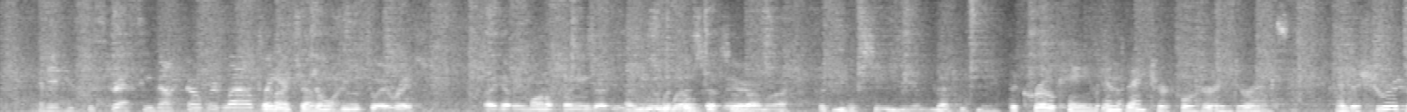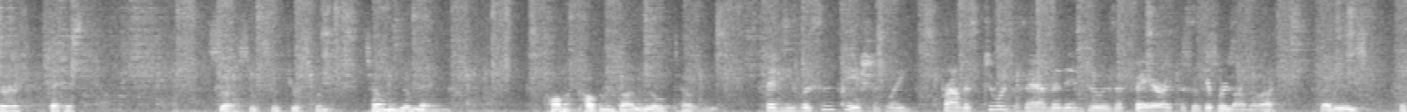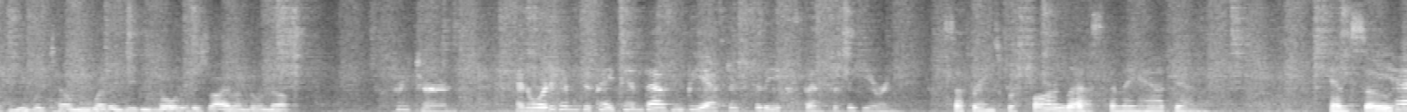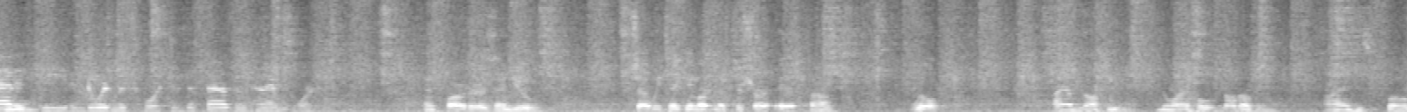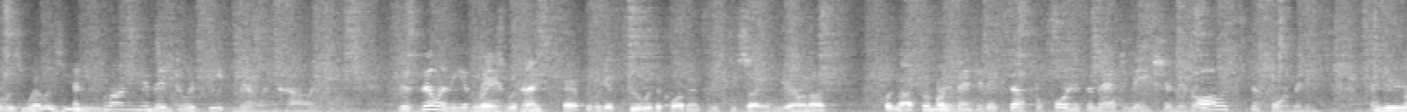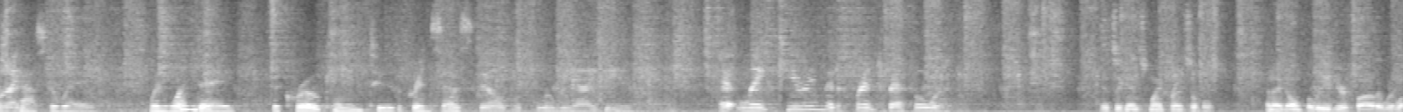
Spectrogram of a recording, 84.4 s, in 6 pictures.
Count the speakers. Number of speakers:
4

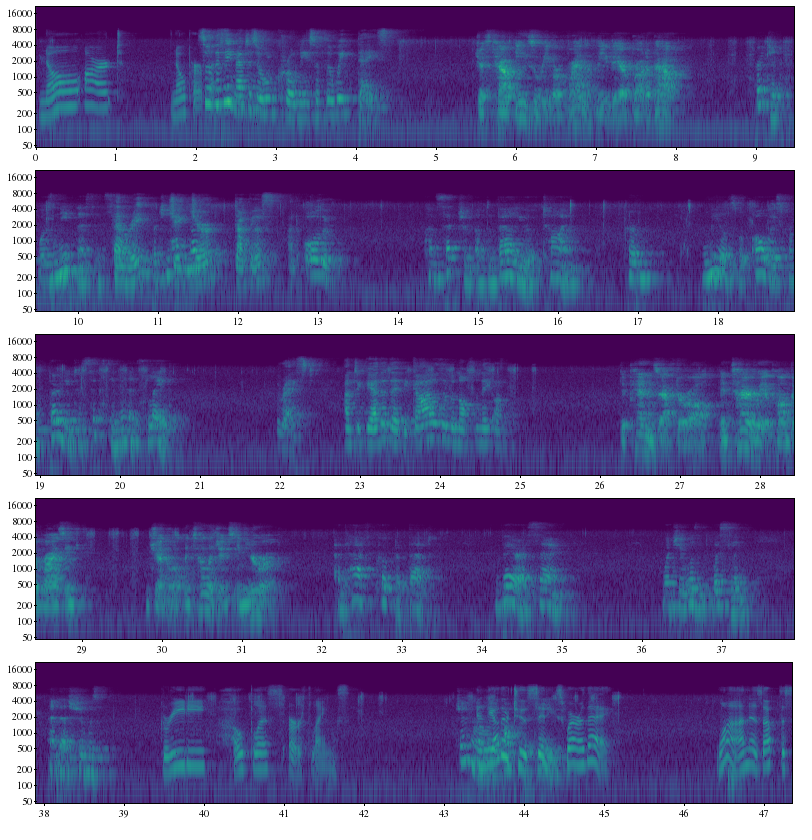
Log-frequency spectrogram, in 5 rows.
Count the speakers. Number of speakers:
4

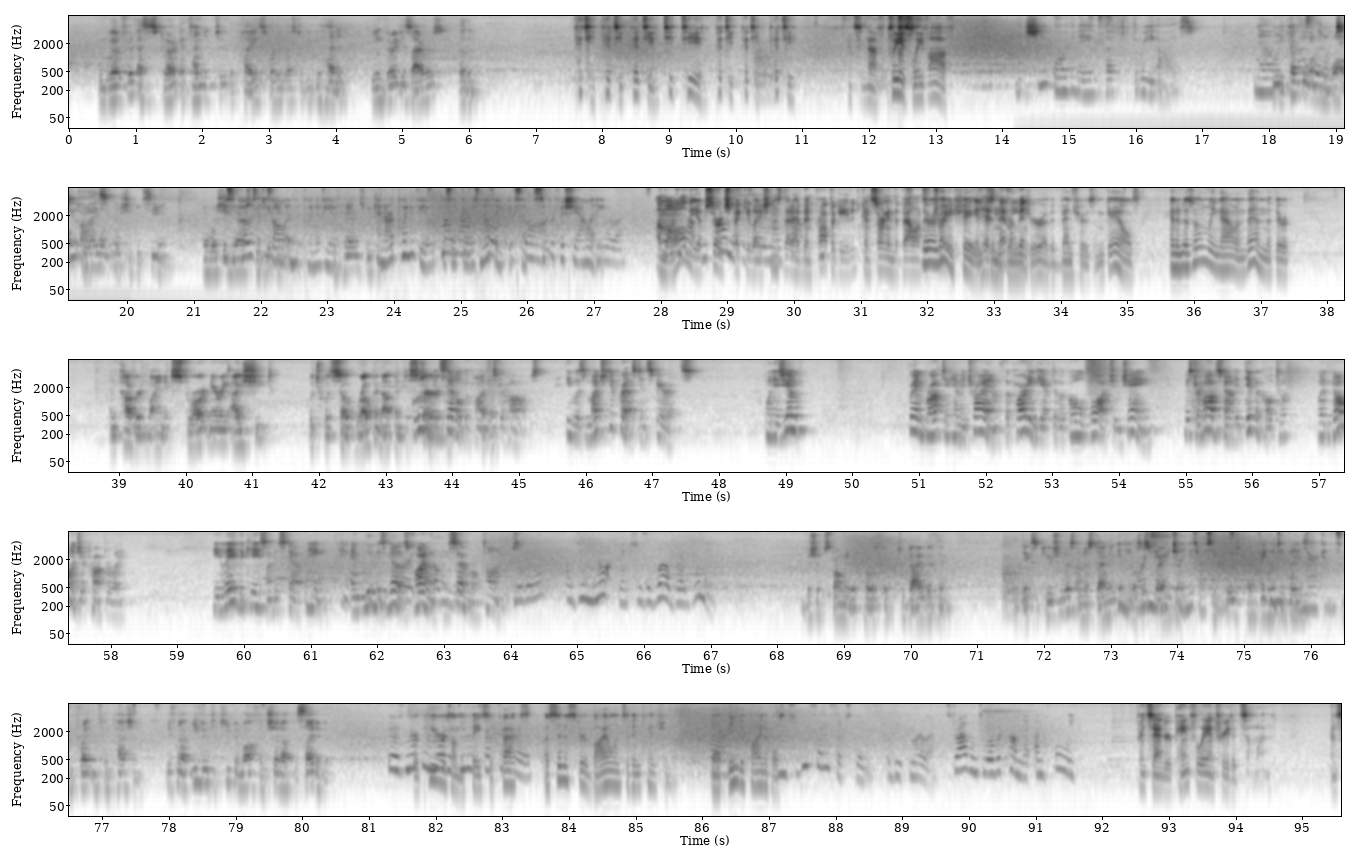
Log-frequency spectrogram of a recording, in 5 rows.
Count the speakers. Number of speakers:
10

